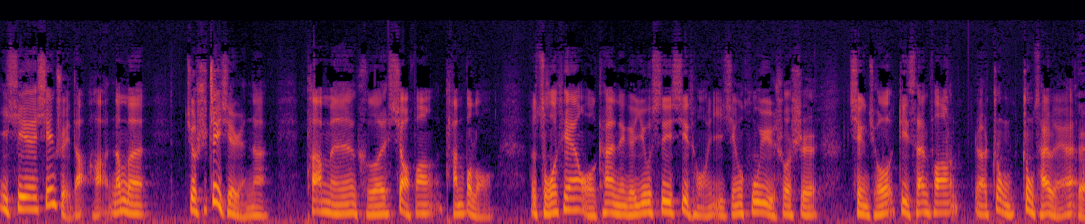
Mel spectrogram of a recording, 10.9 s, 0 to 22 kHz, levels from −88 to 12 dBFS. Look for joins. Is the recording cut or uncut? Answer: uncut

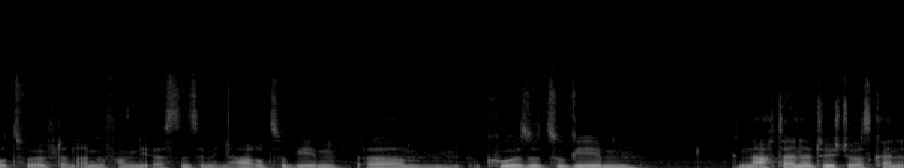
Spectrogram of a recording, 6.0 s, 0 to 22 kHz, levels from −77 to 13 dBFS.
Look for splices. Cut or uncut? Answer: cut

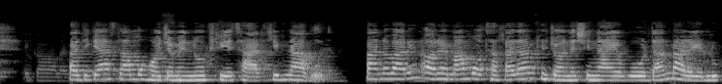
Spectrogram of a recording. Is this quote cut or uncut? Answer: cut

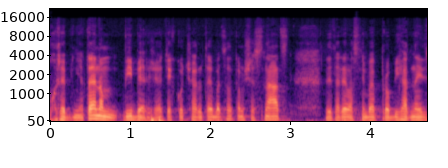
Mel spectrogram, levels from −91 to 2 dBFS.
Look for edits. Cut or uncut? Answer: uncut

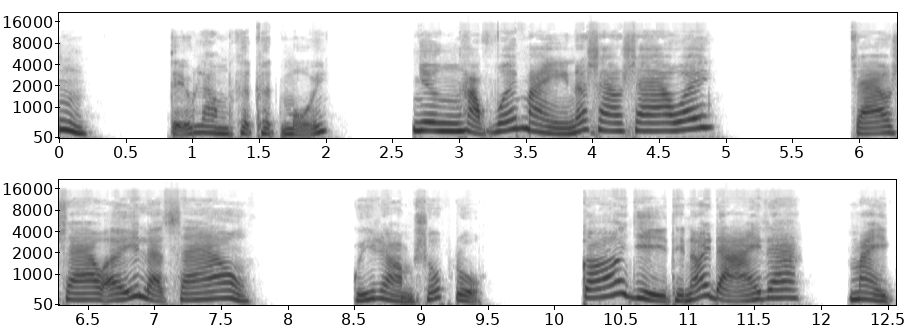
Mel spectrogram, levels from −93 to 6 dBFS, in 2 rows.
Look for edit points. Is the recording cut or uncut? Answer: uncut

